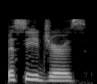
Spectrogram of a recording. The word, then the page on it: besiegers: British English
